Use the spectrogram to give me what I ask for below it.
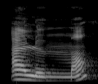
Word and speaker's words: allemand: terminaison a n d allemand allemand de attention à la prononciation du masculin on ne prononce pas le D à la terminaison i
